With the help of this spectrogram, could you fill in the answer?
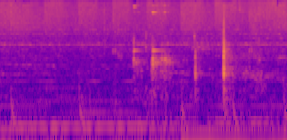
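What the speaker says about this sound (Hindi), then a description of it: "मैदे को हम भून लेंगे, इससे अच्छा टेस्ट आएगा" Maida flour being dry-roasted in a pan gives a low background hum with soft scraping stirs and a few light metallic clinks of a spoon against the pan, the last one sharper and louder.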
